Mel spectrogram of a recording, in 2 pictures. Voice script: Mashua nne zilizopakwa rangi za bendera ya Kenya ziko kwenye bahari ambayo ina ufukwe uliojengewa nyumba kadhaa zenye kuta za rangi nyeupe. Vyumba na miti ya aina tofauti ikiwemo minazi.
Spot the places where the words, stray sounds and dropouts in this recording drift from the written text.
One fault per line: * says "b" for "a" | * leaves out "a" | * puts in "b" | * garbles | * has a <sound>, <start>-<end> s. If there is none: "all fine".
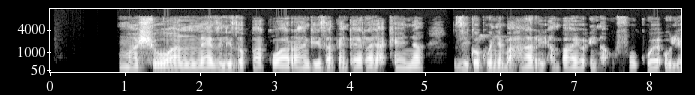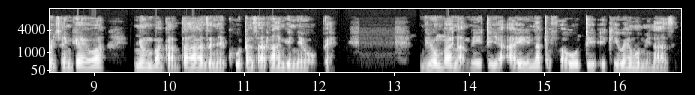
all fine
